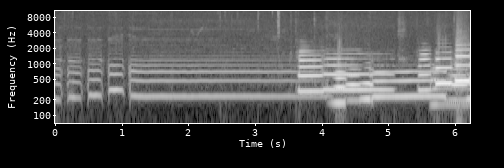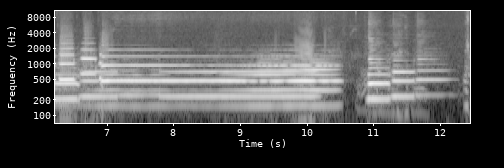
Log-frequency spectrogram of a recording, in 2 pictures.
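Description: Saxophone, trombone and trumpet playing a short phrase together by ear, coming in loudly about four seconds in and holding a long chord before a few short closing notes. A quieter single line of short notes and one held note comes before them.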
